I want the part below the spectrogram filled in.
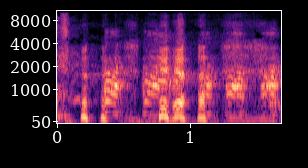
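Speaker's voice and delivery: a loud, high laugh that bursts out; laughing at your own story; high burst of laughter. Real, not acted.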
